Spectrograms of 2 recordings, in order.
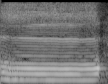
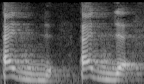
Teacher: هذه الجيم هكذا رخوة الصوت يجري فيها · Shown in: first take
